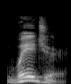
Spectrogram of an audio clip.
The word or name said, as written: wager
